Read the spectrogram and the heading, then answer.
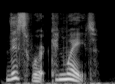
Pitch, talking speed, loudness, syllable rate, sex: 210 Hz, 210 wpm, -17 LUFS, 4.3 syllables/s, female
